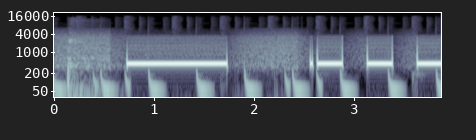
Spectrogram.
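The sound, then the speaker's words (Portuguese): A phone line sounds one long electronic beep, then three shorter evenly spaced beeps, with faint static hiss filling the gaps; a repeated call attempt goes unanswered and no one speaks. “Ah, manda mais uma vez. Tenta mais uma, pai. Tentando. Aí se ele não atende.”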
